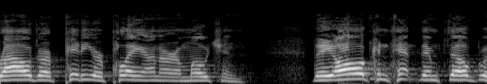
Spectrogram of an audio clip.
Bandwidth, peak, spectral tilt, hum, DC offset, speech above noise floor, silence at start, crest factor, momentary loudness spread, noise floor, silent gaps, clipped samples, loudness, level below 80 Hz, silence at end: 11 kHz; -2 dBFS; -6 dB/octave; none; under 0.1%; 39 dB; 0 s; 14 dB; 15 LU; -55 dBFS; none; under 0.1%; -17 LUFS; -64 dBFS; 0 s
